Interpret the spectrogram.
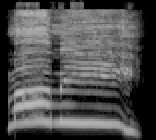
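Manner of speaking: very high child's cry, acted out; high-pitched wail for mother; kid's mock scream. A narrator's reading. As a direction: squeal it out like a desperate kid. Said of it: "I hear a kid screaming".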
